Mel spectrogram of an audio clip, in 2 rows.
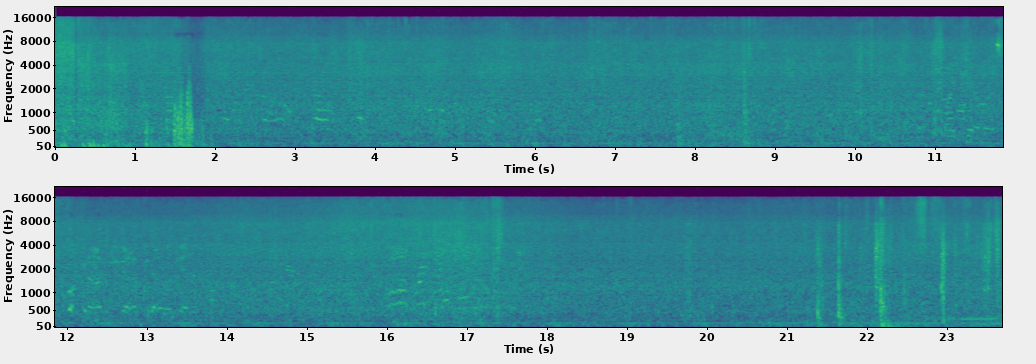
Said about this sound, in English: Conditions are definitely deteriorating out here right now. Starting to get bad. I'd say gusting 80 miles an hour or so.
